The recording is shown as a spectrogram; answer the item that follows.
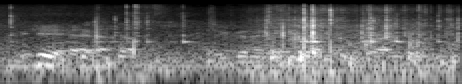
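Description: Quiet handling of a metal hip flask, with a few small clicks as its screw cap is worked, the sharpest about one and a half seconds in, over faint voices.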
